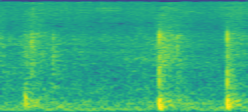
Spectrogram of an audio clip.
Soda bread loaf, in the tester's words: if it's done, make a sort of hollow sound when you tap the bottom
